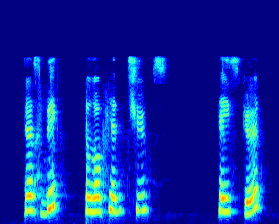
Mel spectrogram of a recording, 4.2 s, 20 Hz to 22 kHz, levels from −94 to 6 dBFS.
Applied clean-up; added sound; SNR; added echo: neural mask model DeepFilterNet 3.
